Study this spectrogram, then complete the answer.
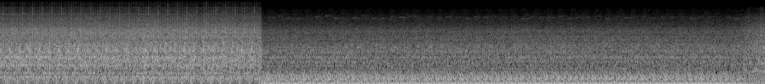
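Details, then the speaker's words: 1988 Honda CRX Si first start after cleaning a clogged nipple with brake cleaner. It settles into a steady, even idle with no misses; the slight shake is blamed on the missing front engine mount and a worn rear transmission mount. "as you can see the engine's running well but it's got a little bit of a shake to it i think it's because i don't have that front engine mount on there"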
